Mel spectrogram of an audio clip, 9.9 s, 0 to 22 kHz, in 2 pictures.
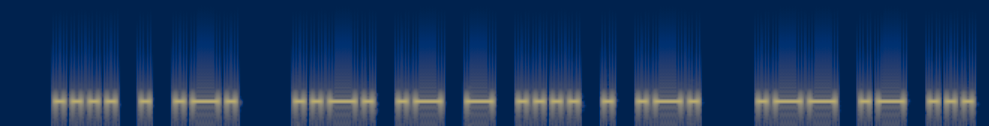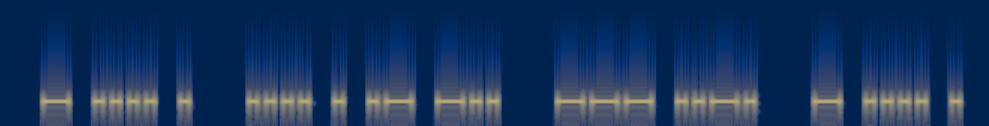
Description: Morse code, heard as a keyed tone, about 28 wpm, 700 Hz. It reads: HER FATHER WAS THE HEAD OF THE
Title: Sentences from Top 1000 Words - Review Part 4 - 28wpm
